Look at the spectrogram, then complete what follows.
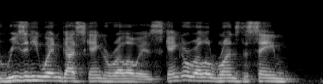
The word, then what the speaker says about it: Scangarello: I think it's pronounced Rich Scangarello. Did I say that right? Scangarello? I think it's Scangarello. I think it's a hard G, but either way, Scangarello.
